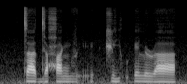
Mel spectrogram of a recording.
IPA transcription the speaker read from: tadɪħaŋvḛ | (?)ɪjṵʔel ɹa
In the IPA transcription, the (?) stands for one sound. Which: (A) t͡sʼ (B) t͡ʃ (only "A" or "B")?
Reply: B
